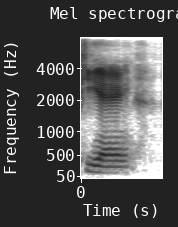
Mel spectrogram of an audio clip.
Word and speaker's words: pie: It looks like pie, but it is pronounced pie.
